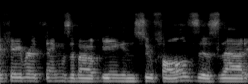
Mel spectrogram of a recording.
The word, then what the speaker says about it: Sioux Falls: Falls, also it's pronounced Sioux Falls. I know there's an X in Sioux, but it's silent.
